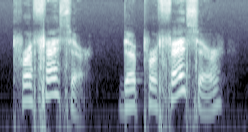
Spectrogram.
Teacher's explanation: So the stress is on the second syllable.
